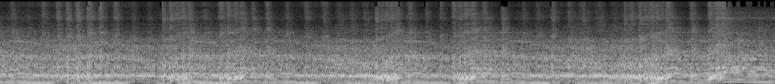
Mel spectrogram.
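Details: Yamaha YZ125 two-stroke, first fire-up after a cracked cylinder was replaced with a replated one, choke on: crisp crackle that rises and falls cleanly through repeated throttle blips. Normal, free-revving running.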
